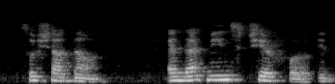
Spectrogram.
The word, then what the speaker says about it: Shadan: Shada so that became my nickname and Shada is spelled s h a d a n uh at one point I was going to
